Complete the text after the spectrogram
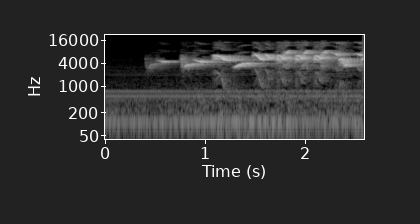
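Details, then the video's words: Double-collared seedeater from a breeder, singing vigorously. Opening high whistles climb into a continuous run of fast, sharp, high-pitched chirps that is still going at the end, with a steady low hum behind. "papa capim coleiro cantando muito"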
